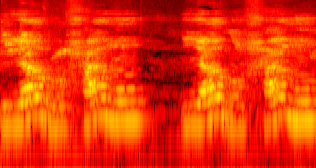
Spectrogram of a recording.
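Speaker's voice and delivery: ইয়ারহামু slowly, with a thick র before হামু; heavy ra. Shown as a demonstration. Teacher models ইয়ারহামু slowly with heavy র. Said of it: "মোটা করে পড়তে হয়".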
